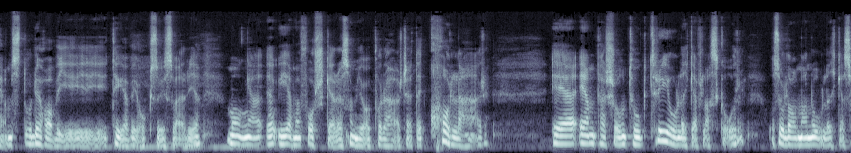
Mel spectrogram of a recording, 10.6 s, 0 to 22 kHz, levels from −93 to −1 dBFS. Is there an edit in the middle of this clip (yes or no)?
no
